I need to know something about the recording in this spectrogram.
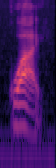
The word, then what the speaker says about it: quiet: In that case is quiet, quiet in the first part, quieter, okay.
